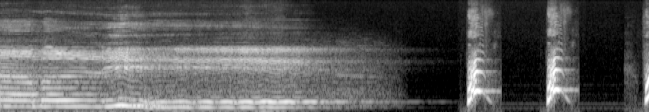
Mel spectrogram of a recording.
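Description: A sustained tonal drone fades out, then a dog, Jazz Dog, barks three times in sharp, evenly spaced bursts, loud, with silence between them.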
